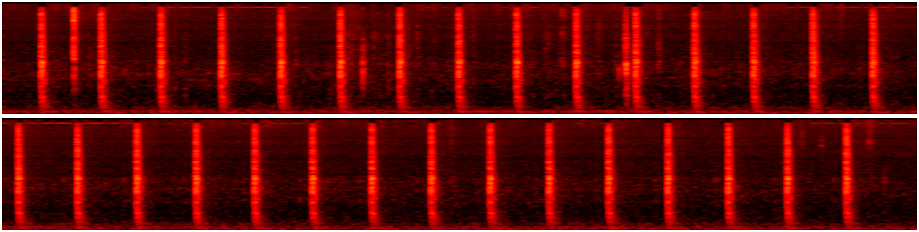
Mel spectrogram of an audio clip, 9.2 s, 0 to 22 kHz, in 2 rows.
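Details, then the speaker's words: 2009 Ford Taurus, right side of dash after switching heat off: sharp, evenly spaced clicks, about three a second, roughly 15 bangs over 8–10 seconds, over a low cabin hum. "so that sounds like what like 15 bangs lasting for about 10 seconds maybe 8 to 10 seconds that's pretty weird"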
